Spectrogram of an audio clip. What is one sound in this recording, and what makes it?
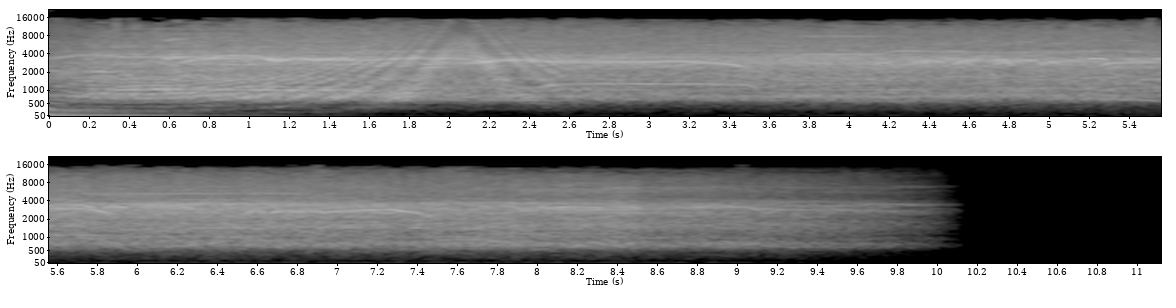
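Music with a bright, warbling melody plays loudly and fades out quickly.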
